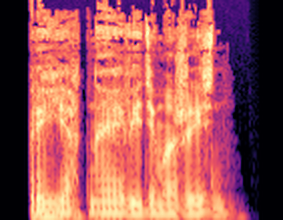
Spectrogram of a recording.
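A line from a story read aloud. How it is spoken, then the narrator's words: Sighing. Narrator (Russian): вздохнул Паттера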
